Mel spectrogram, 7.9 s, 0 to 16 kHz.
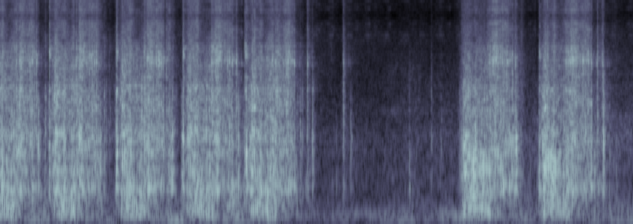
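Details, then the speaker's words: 25cc Featherlite string trimmer, two-stroke, after carb cleaning and new fuel lines, choke on: revs in bursts, drops to weak idle, picks up unevenly; rough surging, owner says high and low mixture screws need fine tuning. "It actually needs fine tuning with the high and low mixture screws, but I don't have the proper tool to do that."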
